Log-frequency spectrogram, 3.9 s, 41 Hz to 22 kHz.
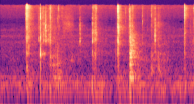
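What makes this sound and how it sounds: A small metal blade carves into a solid, hand-sized purple bar of soap with a pink interior. It makes 13 quiet, bright, crisp scrapes and clicks at irregular intervals, each dying away almost instantly over a faint low hum.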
